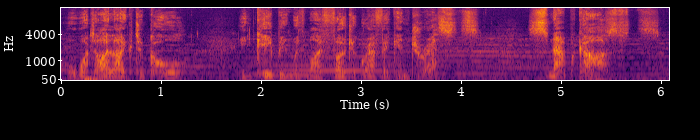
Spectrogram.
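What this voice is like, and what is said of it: Usual voice. Nothing is said of it.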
